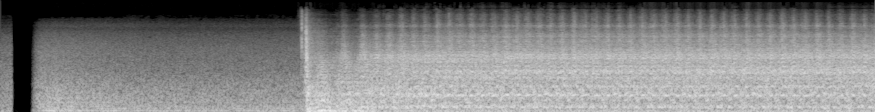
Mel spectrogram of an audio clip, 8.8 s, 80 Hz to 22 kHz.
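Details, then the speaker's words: 1963 Diamond T 931-CN cabover semi diesel, unstarted for one to two years: slow, labored cranking about three seconds before catching and settling to steady run; batteries thought charged were weak, given a little charge. "i thought those batteries are charged up but uh obviously they weren't so i got a little charge on here let's see if we get this little girl fired up here quick come on i need more battery hang on"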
